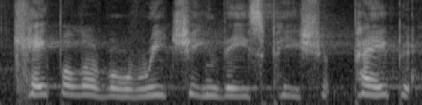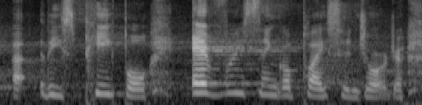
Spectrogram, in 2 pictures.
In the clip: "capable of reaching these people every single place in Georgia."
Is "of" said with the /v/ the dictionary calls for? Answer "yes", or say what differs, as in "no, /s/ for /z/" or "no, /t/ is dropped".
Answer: no, /b/ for /v/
